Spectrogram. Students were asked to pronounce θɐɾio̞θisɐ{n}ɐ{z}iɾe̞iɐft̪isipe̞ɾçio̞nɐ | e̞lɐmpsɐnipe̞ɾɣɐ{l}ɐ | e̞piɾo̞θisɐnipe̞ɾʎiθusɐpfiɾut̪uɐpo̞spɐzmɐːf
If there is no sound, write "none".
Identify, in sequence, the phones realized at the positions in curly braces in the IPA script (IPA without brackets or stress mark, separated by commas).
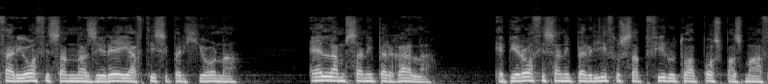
nː, z, l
